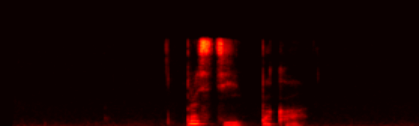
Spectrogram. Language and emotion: Russian, sad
